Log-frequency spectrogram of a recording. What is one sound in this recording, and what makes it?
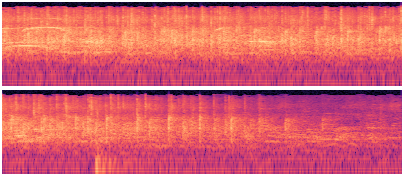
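A rock band plays live on amplified guitars and drums.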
